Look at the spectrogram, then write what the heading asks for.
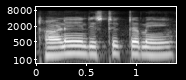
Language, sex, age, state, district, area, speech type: Sindhi, male, 30-45, Maharashtra, Thane, urban, spontaneous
